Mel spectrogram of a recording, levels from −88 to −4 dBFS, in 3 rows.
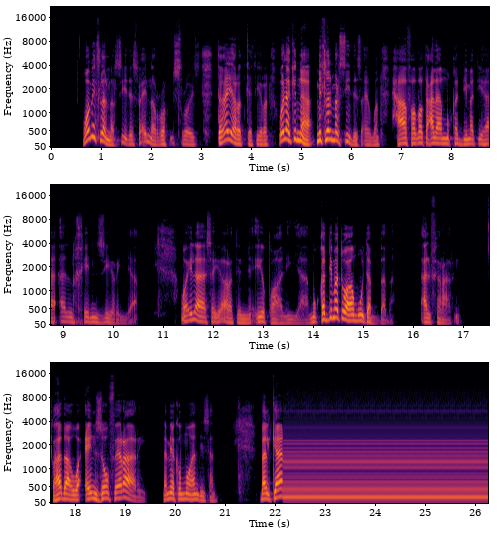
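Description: At 22.17 s the sound collapses into a steady, mechanical buzz pitched at 50 Hz, and it holds unchanged until the clip ends. This is a system hang loop. The computer or its audio driver stopped supplying new audio, and the sound hardware kept replaying the same 20 ms stretch of its ring buffer, roughly two hundred times over. Because that slice is so short, the exact repeats fuse into a tone at the loop rate rather than a stutter.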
